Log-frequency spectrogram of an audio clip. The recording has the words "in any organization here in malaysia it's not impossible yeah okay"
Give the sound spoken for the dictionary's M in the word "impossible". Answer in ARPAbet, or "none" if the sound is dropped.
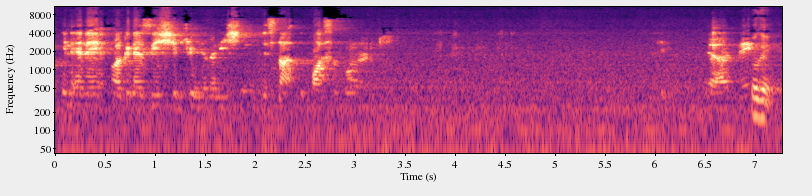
none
